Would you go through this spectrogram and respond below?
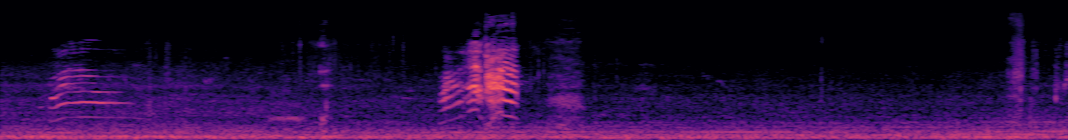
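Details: White cat, angry and letting no one come near it: a drawn-out, wavering meow near the start, then a loud, harsh, strained cry in the middle, over a steady low background rumble.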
